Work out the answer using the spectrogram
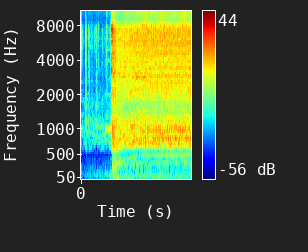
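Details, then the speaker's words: Vehicle just after fuel line and rubber hose clamp repair: short crank with injector ticking, engine catches at once into a smooth steady run, no fuel leak; starts normally. "weird how she sounds on when she cranks got so many cylinders it doesn't go roll goes and you hear all the injectors letting loose tick tick tick tick tick tick tick"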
